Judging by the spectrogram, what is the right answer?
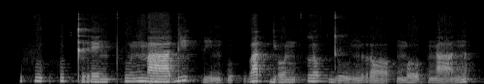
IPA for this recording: fu˦˥ʔhu˥˩k̚ tre˧n pʰu˦˥nmaː˧ di˥˩t̚ pi˩˦nʔu˨˩k̚ba˥˩t̚jo˧n pʰlo˥˩k̚duː˩˦ŋrɔː˨˩k̚ moː˨˩k̚ŋa˩˦n

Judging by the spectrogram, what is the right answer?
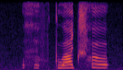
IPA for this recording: xɛ̤ftʷat͡ɕʰœ

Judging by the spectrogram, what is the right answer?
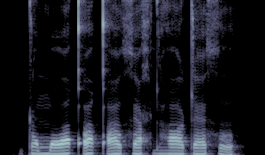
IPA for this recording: ʈɔmɔːqʼuə̯ qʼæə̯xæħɖʱɑː ʈæ xə

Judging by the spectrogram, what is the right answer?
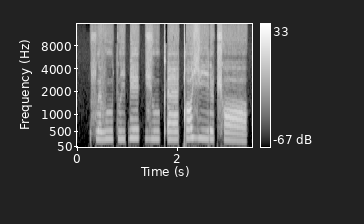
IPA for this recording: sʷævuːtʷiːɓe | ʑuːkʼæːǃɒ ʑiːɾeʈ͡ʂʰɒː

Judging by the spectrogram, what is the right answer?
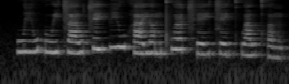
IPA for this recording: wiː˨˥whuː˨˥j t͡saː˨˥wt͡se˥j piː˥w haː˨˧jɐ˨˧mkʷʰœː˥ t͡sʰe˨˥jt͡se˨˥jkʷʰaː˨˥wkʰɐ˨˩ŋ

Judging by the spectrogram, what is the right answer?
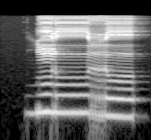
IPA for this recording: ɡ͡bũ˦ɾuː˦rʊ˦

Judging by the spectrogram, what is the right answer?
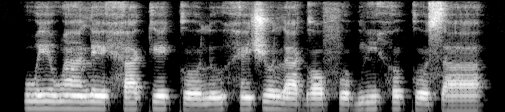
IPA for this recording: we˦wã˦le˦˨ ha˧ ke˧ ko˨lu˨˦ hɛ̃˧ʃo˦la˧ɡɔ˧ fo˧bĩ˦ ho˦ko˧ sa˧

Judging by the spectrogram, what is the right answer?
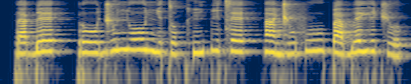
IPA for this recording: ɾa˨ɡ͡bɛ˦ | ɾoː˨d͡ʒu˦ɲoː˦ ɲɪ˨to˨ kʰĩ˨˦k͡pi˦t͡sɛ˦ | ã˦˨d͡ʒu˨fuː˦ɓa˨ bɛ˦jɪ˦t͡ʃʊ˨

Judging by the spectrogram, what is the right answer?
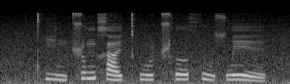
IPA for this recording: t̪ʰi˨˩n ʈ͡ʂʊ˥ŋxa˧˥ɪ̯kʰu˧˥ ʈ͡ʂʰɤ˧˥xu˨˩ swe˥˩ɪ̯

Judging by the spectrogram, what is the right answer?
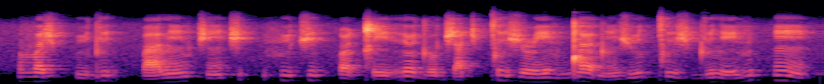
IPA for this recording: vɐ˧˥ʒpːʉ˨˩dɨ˥˨d pːa˩˧lẽ˧˥v t͡ʃẽ˧˥t͡ʃ | fʉ˥˨t͡ʃɨ˥˨pqʷi˨˩ ǁe˨˩rɵ˥˨do˨˩d͡ʒa˩˧t͡ʃ ǀɨ˥˨ʒ ɹe˧˥˧vŋ͡ǃɐ˥˨dẽ˩˧ ʒʉ˧˥˧lǀɨ˥˨ʒ dɨ˧˥˧le˧˥v | ẽ˥˨

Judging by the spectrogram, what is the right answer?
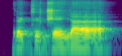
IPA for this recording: ɾøkʲud͡ʒe jæ

